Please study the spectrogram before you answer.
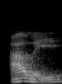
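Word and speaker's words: alli: Double L but notice Ali is spelled with two L's but only pronounced as if there were one L this is just one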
